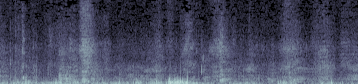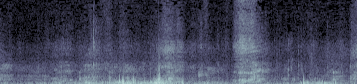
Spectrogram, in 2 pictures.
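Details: Agile brindle Spanish Mastiff in quick motion gives several short, low, gruff bursts spaced a few seconds apart, with rustling and background noise between them.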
